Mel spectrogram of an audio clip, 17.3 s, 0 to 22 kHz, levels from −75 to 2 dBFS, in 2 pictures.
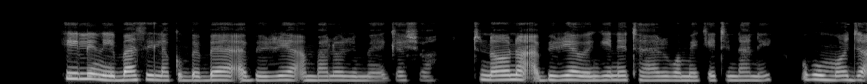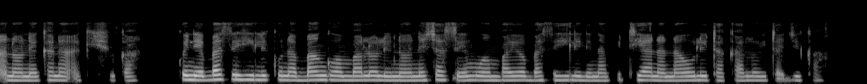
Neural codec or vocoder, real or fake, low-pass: none; real; 7.2 kHz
